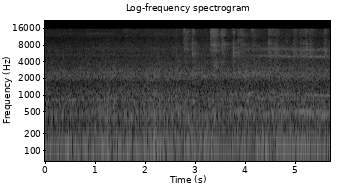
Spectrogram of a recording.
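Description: Seibu 30000 series electric train running at speed, heard from inside the passenger car: a steady low rumble of wheels on rail with a few faint clicks. A faint steady tone comes in near the end.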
